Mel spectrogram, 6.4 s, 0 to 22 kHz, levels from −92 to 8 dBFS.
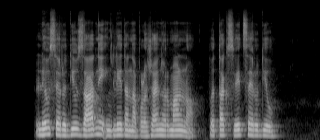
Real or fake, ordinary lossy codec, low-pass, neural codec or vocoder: real; none; 19.8 kHz; none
